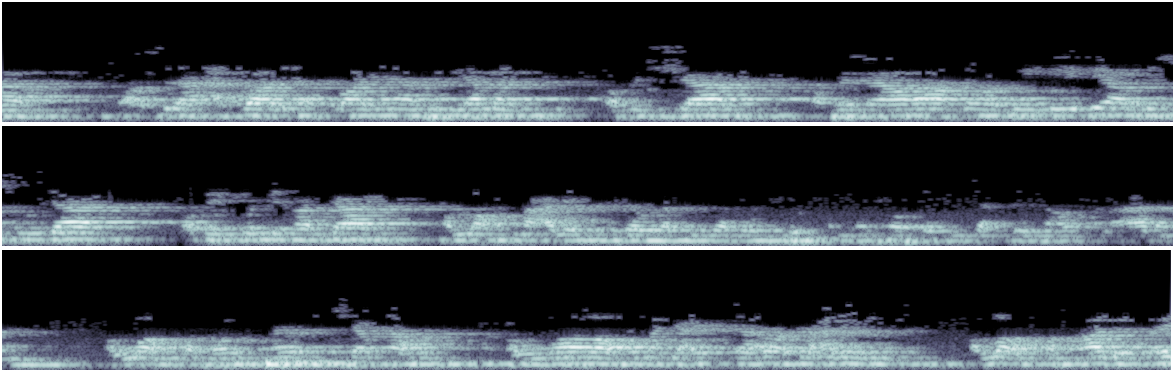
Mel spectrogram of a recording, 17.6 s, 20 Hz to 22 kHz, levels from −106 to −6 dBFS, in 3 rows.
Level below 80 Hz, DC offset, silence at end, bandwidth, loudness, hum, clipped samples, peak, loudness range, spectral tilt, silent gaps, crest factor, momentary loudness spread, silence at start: -60 dBFS; under 0.1%; 0 s; 3.8 kHz; -23 LUFS; none; under 0.1%; -6 dBFS; 5 LU; -4.5 dB/octave; none; 16 dB; 11 LU; 0 s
